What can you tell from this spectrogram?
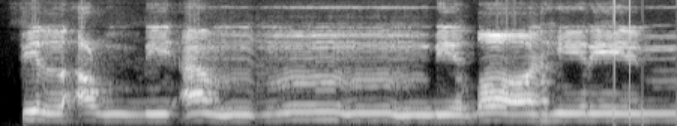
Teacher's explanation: ketika mim sukun ketemu ba itu kan harusnya dengung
